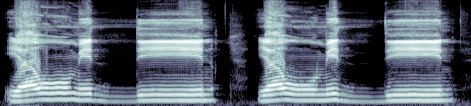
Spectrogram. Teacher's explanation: jangan terlalu dihentakkan karena di sini bacaan Lin maka kita harus menyempurnakan daripada linnya kelembutannya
